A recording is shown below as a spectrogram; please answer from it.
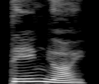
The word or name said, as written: ತೆಂಗಾಯ್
